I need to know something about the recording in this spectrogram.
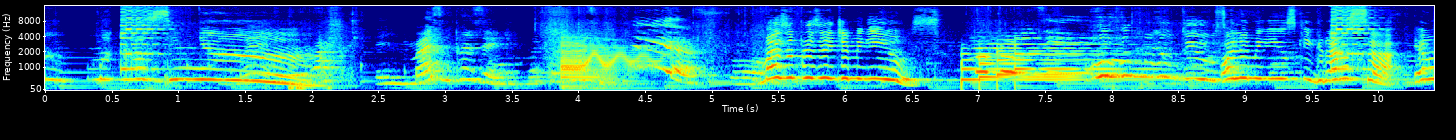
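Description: Children's background music with a steady bass pattern, overlaid by cartoonish sound effects whose pitch slides up and down.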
